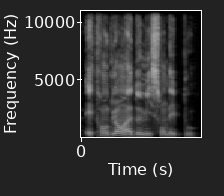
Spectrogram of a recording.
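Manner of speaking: plain reading voice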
